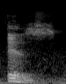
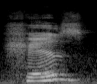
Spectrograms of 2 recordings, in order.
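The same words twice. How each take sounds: First: His reduced to "is"; short, H-less "is"; dropped H. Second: "His" with a clear H; higher, full "His"; full form. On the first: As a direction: say his without H, "is". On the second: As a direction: sound the H in "His". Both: Shown as a demonstration. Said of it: "l'a perdu son H".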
